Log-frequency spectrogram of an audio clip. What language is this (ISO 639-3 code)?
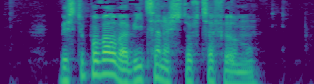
ces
